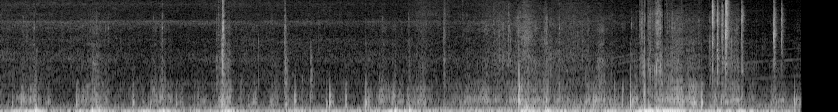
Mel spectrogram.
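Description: Handling noise and wind rumble on a phone's microphone as a person walks to a car and climbs into the driver's seat, with scattered knocks, scrapes and clicks. The loudest clatter comes about six and a half seconds in, and the sound cuts off suddenly about eight seconds in.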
